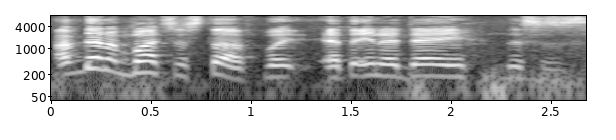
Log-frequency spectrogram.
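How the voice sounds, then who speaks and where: The man talks at a fairly quick pace over noticeable background noise. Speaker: gardening vlogger. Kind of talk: casual vlog. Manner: fast.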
